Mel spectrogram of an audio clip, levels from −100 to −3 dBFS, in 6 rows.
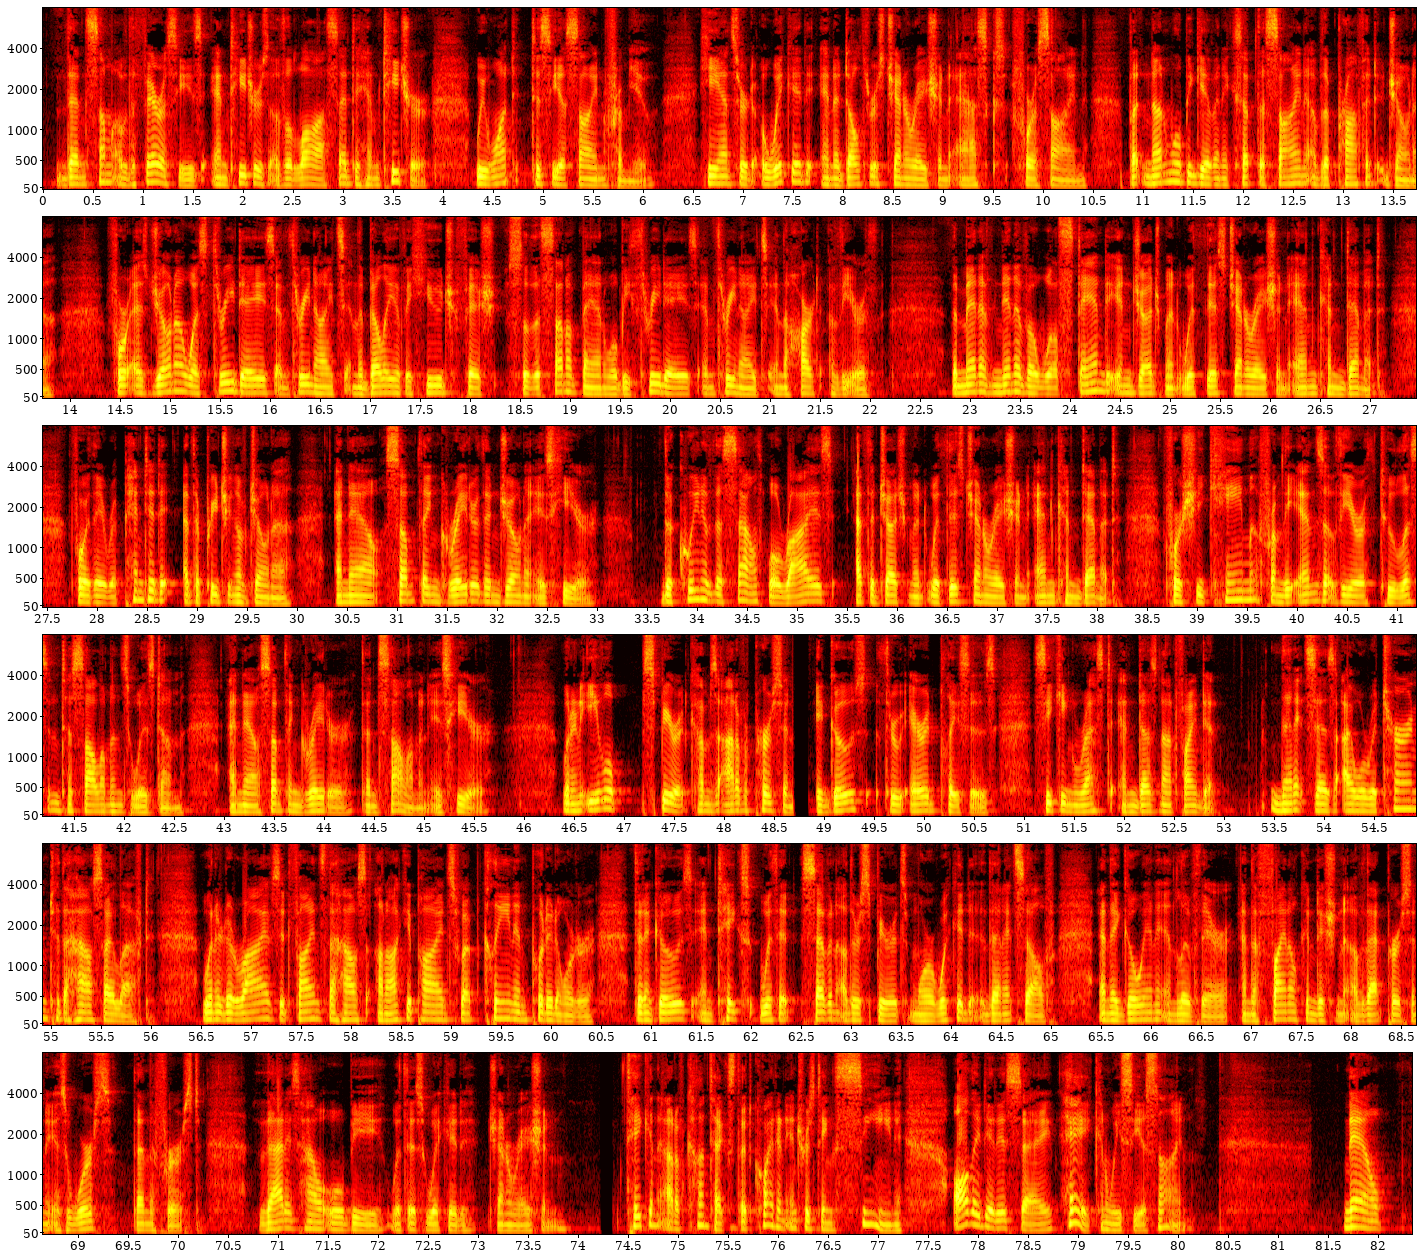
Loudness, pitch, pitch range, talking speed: -28 LUFS, 110 Hz, 100-120 Hz, 185 wpm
